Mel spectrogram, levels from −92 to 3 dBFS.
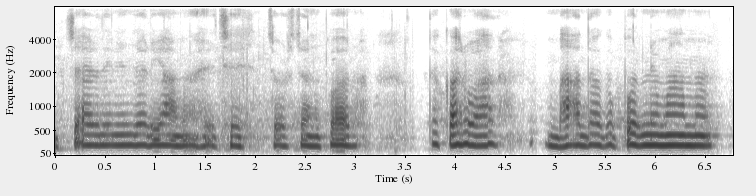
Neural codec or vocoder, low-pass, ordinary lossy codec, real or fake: none; none; none; real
